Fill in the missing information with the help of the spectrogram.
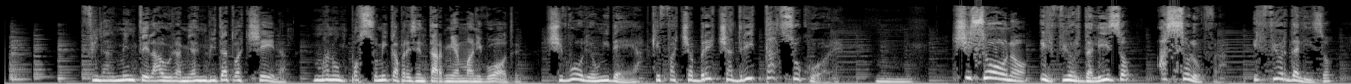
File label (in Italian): generica doppia voce; voci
